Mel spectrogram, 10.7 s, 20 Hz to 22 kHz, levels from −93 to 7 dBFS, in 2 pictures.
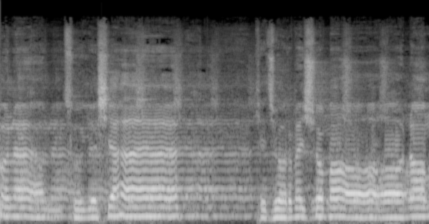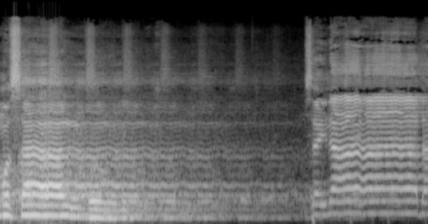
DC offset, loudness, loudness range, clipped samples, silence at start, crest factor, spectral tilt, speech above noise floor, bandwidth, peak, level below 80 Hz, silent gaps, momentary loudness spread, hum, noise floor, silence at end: under 0.1%; -12 LUFS; 10 LU; under 0.1%; 0 s; 12 dB; -4.5 dB/octave; 27 dB; 16.5 kHz; 0 dBFS; -50 dBFS; none; 16 LU; none; -39 dBFS; 0 s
